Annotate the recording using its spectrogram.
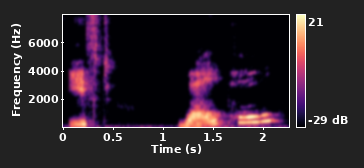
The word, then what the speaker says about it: Walpole: W-A-L-P-O-L-E. I'm sure it's wrong. Because most things are wrong. – Every town in Massachusetts is not pronounced the way it should be. – Yeah, you like see that consonant in the middle? Don't say it.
